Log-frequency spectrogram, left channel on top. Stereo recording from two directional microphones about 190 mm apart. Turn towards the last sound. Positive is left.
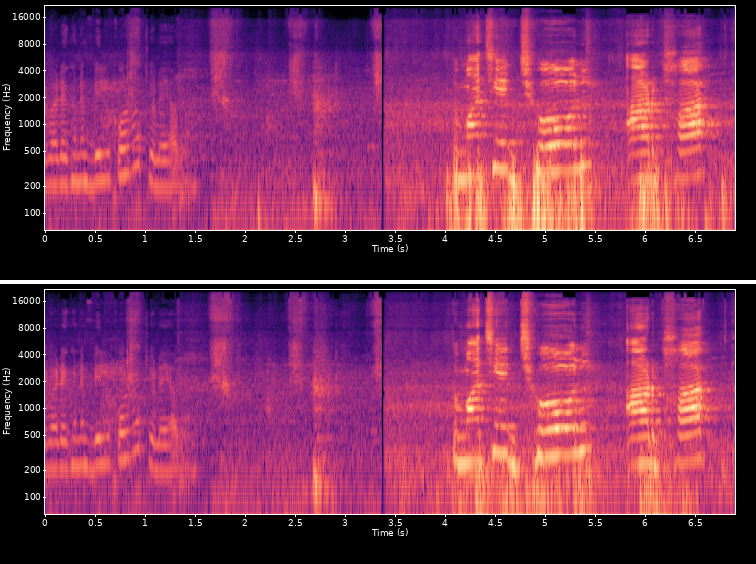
turn(degrees=-25)  # may be behind; listen again after turning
